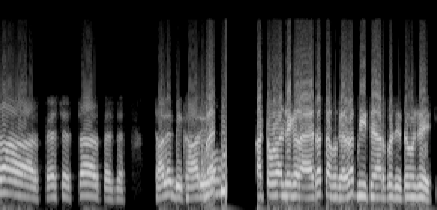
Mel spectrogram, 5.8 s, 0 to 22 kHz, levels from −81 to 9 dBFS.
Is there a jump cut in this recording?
yes; 1 cut; at 3.0 s

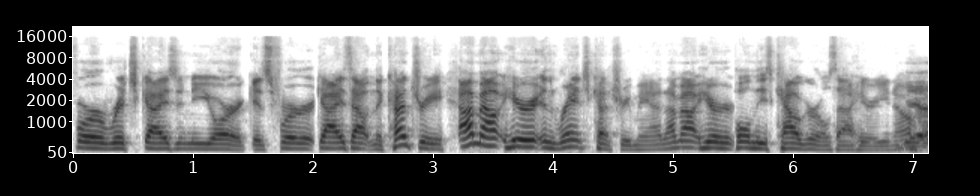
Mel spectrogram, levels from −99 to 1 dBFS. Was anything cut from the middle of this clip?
yes; 3 cuts; at 2.0 s, 3.1 s, 5.5 s

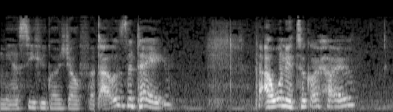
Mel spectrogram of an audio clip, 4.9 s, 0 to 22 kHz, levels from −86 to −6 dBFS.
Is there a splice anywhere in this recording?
yes; 1 cut; at 1.1 s

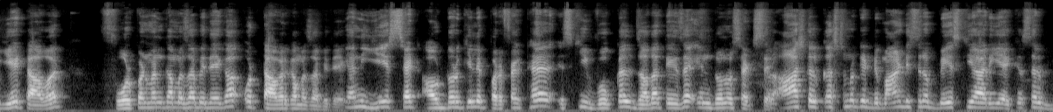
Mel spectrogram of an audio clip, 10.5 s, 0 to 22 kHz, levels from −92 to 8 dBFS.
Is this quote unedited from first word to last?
no; 2 cuts; at 3.5 s, 7.7 s

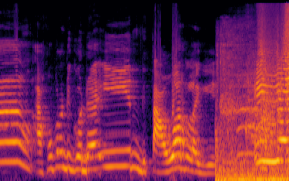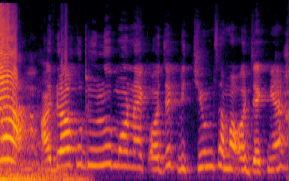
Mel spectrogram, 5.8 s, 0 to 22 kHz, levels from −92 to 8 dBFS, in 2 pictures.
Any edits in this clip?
yes; 1 cut; at 3.2 s

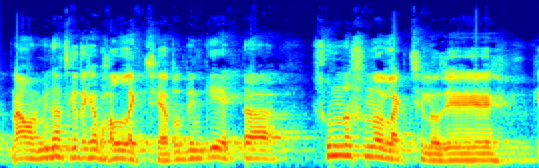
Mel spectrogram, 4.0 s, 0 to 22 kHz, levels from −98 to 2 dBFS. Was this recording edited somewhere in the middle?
no; 0 cuts

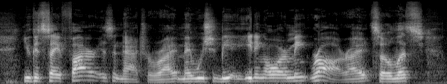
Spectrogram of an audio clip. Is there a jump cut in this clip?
no; 0 cuts

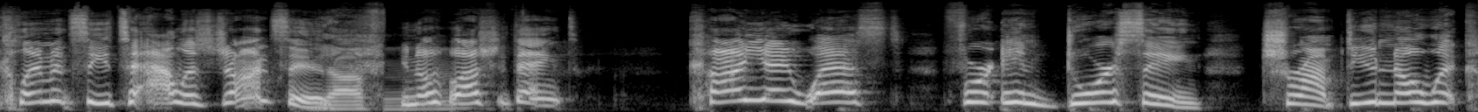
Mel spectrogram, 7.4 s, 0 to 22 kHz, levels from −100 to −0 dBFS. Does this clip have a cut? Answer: yes; 1 cut; at 1.9 s

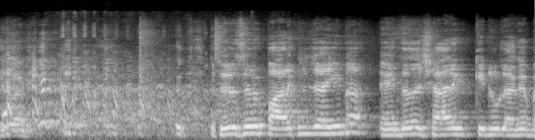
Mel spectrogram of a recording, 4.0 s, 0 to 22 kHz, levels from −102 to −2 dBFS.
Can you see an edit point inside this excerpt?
yes; 1 cut; at 1.6 s

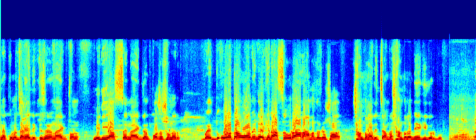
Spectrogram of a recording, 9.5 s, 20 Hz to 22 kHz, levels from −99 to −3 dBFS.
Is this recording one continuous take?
yes; 0 cuts

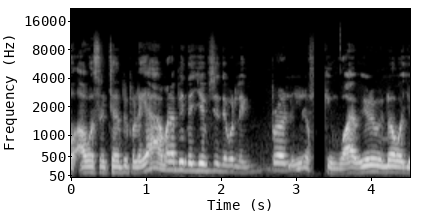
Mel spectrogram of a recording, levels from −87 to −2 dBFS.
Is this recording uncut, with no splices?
yes; 0 cuts

